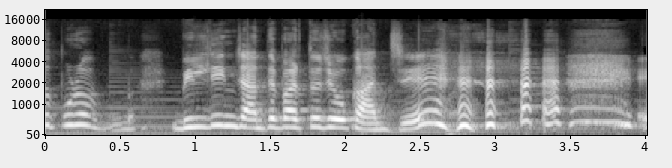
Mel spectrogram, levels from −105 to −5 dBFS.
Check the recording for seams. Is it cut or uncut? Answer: uncut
